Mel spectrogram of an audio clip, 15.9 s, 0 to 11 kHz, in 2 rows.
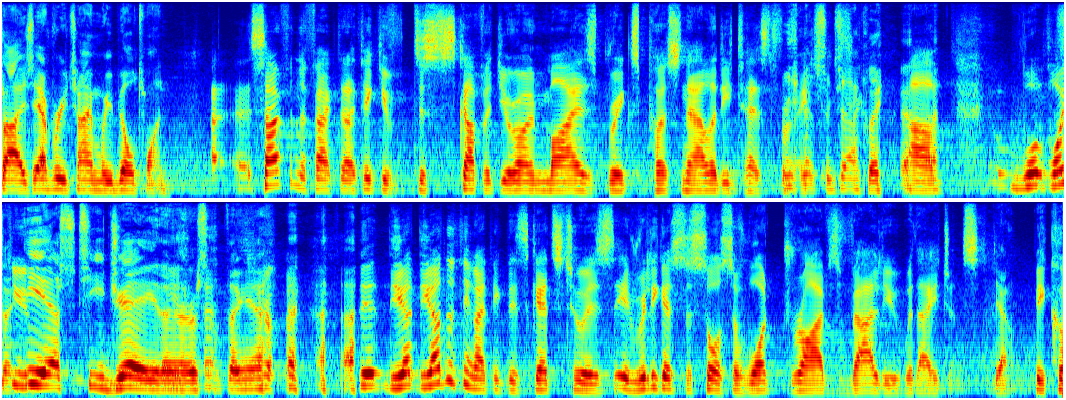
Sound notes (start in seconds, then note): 9.7 laughs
